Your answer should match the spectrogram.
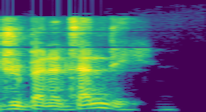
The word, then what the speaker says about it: Benintendi: And Andrew Benintendi. I might be saying his name wrong. I hope not. – No, yeah, you got it right.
